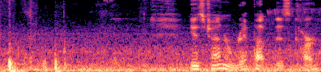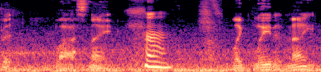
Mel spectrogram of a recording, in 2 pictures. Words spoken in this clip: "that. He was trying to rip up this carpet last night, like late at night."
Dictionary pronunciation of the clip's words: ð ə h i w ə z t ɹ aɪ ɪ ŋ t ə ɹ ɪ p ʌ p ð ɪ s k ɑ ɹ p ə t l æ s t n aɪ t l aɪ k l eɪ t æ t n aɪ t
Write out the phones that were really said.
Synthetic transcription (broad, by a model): h i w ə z t ɹ aɪ ɪ ŋ t ə ɹ ɪ p ʌ p ð ɪ s k ɑ ɹ p ə t l æ s t n aɪ t l aɪ k l eɪ t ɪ t n aɪ t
